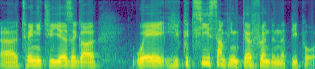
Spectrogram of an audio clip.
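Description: A normal speaking voice, a man's at medium pitch with ordinary pitch variation, over a quiet background. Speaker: addiction recovery charity worker. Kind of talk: radio interview. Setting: radio studio.

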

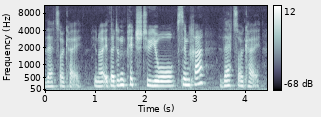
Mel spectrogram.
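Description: The intonation holds fairly even. It is an unremarkable speaking voice. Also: woman. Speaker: therapist for kids and teens. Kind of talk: radio interview, casual chat. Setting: radio studio.

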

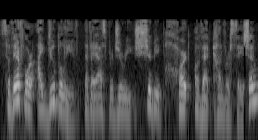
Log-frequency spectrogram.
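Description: Speaking with an American accent at a moderate pace, a man sounds somewhat breathy and uses lively intonation. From United States. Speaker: rabbi and former politician. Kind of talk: radio interview. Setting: radio studio.

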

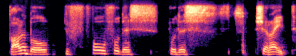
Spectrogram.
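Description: A man with a South African accent, a dark, mellow tone, ordinary pitch variation and very even loudness, in a dry, close sound with no echo. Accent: Afrikaans-accented English. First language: Afrikaans. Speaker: retired police detective and author. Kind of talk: interview. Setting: pre-recorded interview.

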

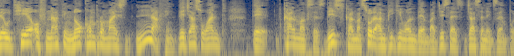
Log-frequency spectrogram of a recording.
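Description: Speaking at a moderate pace, a man with a medium pitch uses lively intonation and sounds somewhat breathy. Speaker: policy researcher. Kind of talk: interview.

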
